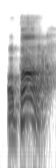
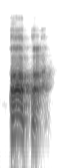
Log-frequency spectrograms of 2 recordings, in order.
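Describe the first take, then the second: First: The stress is on the last syllable. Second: The stress is on the first syllable. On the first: It means dad. "this accent mark on top of it, and it means you need to shift the emphasis" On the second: It means potato. "the second to last syllable of a word is going to receive the emphasis"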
